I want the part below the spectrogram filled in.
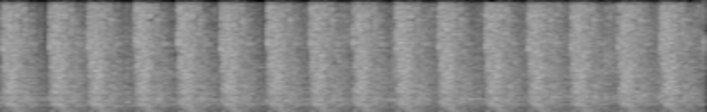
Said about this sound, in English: all of those shots then didn't even count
